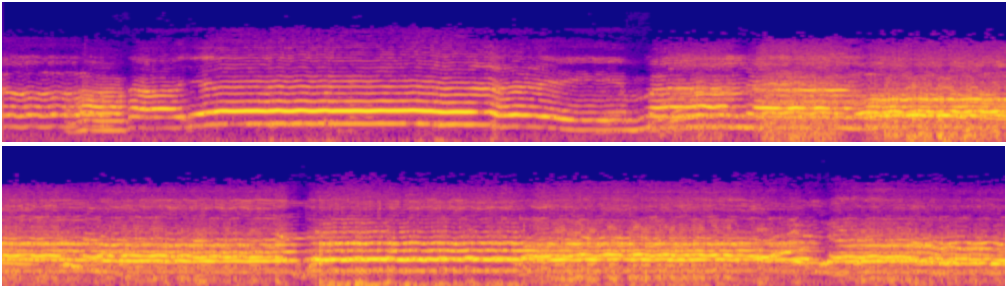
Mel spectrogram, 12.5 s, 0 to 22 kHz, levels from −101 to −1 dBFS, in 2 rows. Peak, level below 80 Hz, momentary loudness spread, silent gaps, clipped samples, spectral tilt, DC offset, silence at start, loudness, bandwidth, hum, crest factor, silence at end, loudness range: -2 dBFS; -38 dBFS; 9 LU; none; under 0.1%; -6 dB/octave; under 0.1%; 0 s; -10 LUFS; 8 kHz; none; 8 dB; 0 s; 2 LU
